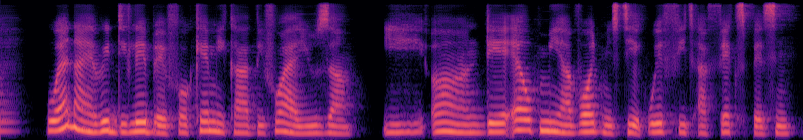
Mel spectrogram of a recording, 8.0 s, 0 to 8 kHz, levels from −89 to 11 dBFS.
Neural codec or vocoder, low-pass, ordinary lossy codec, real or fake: codec, 16 kHz, about 1 kbps, DyCAST, with the encoder's durations; 7.2 kHz; none; fake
